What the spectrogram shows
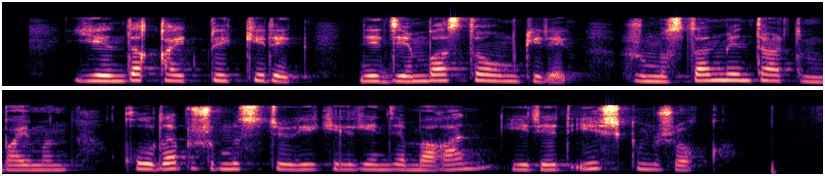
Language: Kazakh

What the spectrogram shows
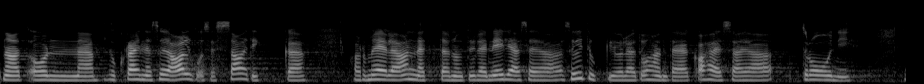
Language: Estonian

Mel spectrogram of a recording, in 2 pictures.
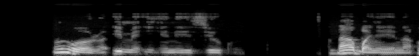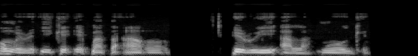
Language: Igbo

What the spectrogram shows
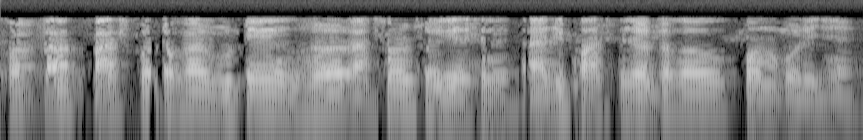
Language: Assamese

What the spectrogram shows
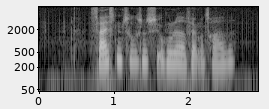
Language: Danish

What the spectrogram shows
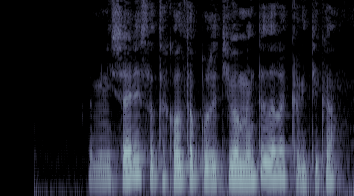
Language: Italian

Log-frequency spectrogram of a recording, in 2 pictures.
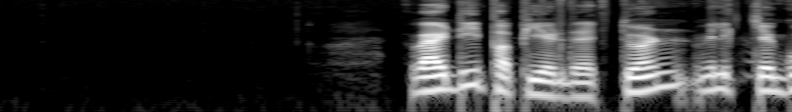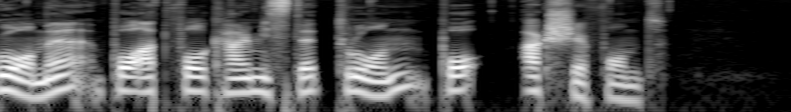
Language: Norwegian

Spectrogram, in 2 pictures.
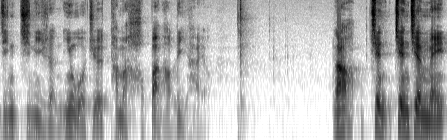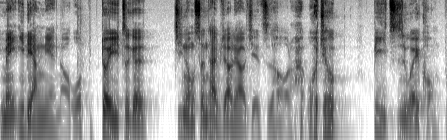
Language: Chinese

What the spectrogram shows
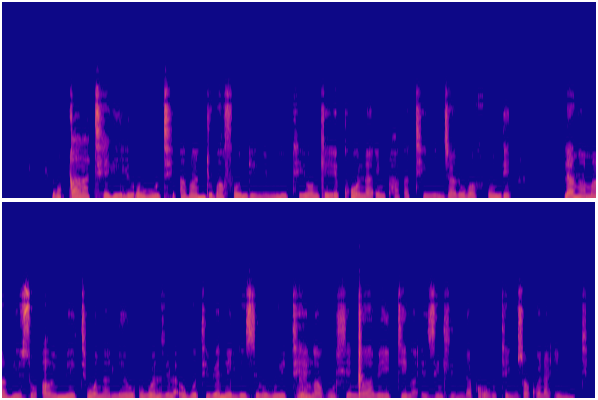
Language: North Ndebele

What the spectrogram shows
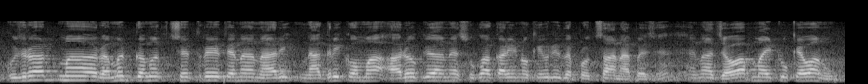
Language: Gujarati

